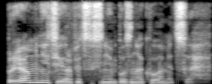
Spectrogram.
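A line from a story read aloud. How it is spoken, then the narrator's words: Sighing. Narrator (Russian): вздохнул Ричард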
